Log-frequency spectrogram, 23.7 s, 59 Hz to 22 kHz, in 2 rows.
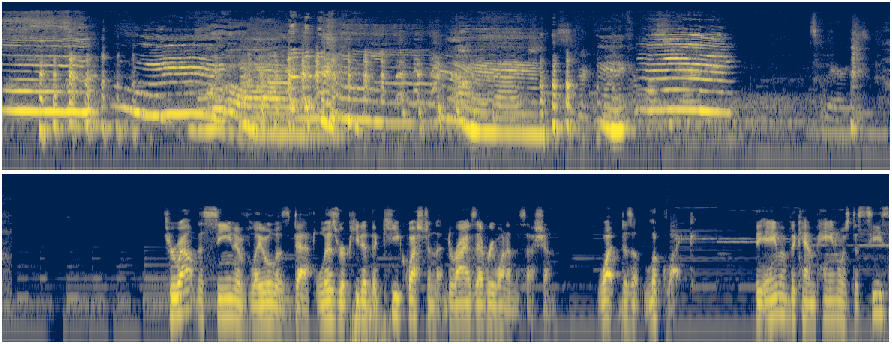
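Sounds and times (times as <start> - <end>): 
people chuckling and laughing: 0.0 - 9.9, 11.2 - 12.0
voices imitating whale song: 0.0 - 10.8
speech: 0.5 - 2.1, 3.9 - 4.8, 14.1 - 21.1, 21.9 - 23.6.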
